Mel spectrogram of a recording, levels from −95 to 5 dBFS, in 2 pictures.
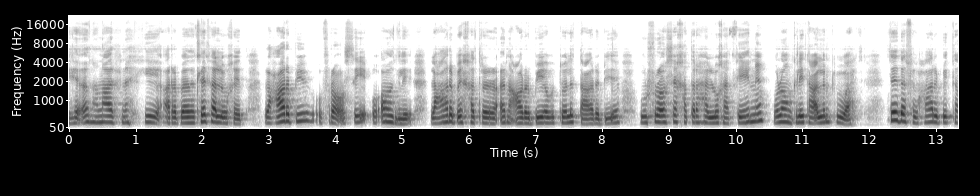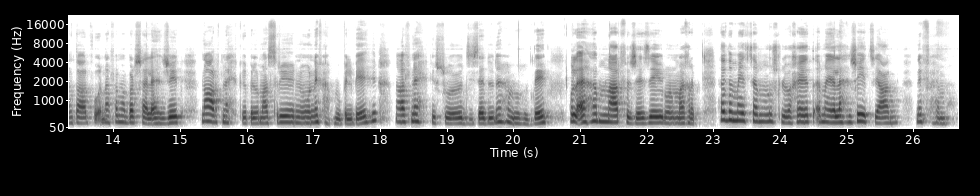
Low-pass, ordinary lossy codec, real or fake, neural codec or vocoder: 19.8 kHz; none; fake; vocoder, 44.1 kHz, 128 mel bands every 256 samples, BigVGAN v2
